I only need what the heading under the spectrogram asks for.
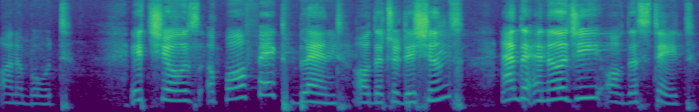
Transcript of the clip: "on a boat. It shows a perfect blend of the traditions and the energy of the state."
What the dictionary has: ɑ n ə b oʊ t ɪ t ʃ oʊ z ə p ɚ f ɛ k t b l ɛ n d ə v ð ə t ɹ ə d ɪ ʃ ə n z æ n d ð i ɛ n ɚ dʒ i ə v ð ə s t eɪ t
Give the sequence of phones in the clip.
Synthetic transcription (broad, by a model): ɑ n ə b oʊ t ɪ t ʃ oʊ z ə p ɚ f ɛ k t b l ɛ n d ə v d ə t ɹ ə d ɪ ʃ ə n z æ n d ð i ɛ n ɚ dʒ i ə v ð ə s t eɪ t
